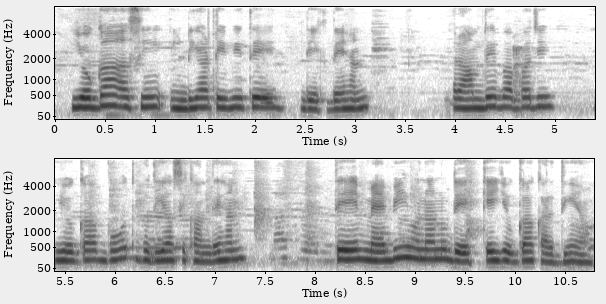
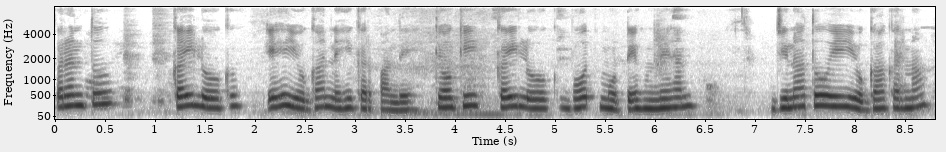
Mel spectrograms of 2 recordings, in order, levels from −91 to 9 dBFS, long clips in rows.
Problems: background sounds at intervals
